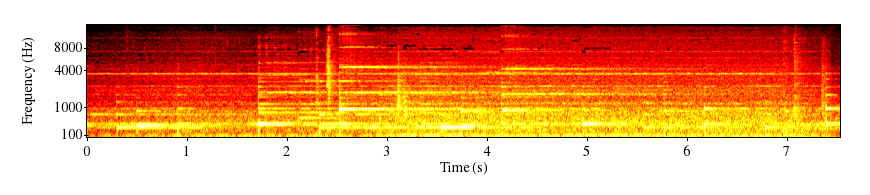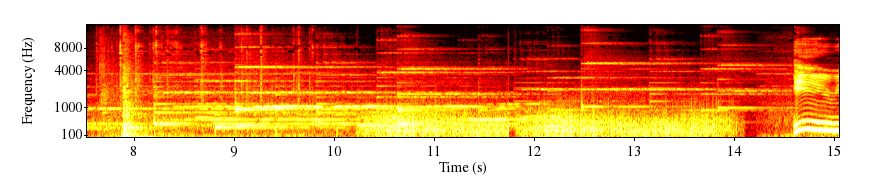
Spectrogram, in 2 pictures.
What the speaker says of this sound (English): Eerie train.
